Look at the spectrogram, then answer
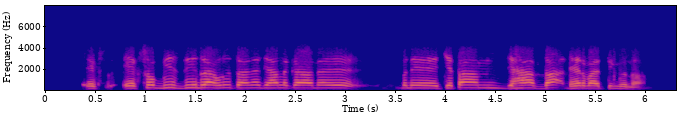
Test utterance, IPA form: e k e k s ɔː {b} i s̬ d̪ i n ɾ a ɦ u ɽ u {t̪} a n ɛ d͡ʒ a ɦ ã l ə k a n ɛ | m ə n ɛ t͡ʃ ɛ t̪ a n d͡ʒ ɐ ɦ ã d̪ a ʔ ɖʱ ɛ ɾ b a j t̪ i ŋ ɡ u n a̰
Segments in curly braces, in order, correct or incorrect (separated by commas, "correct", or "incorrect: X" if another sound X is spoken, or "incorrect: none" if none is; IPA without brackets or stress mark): correct, correct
